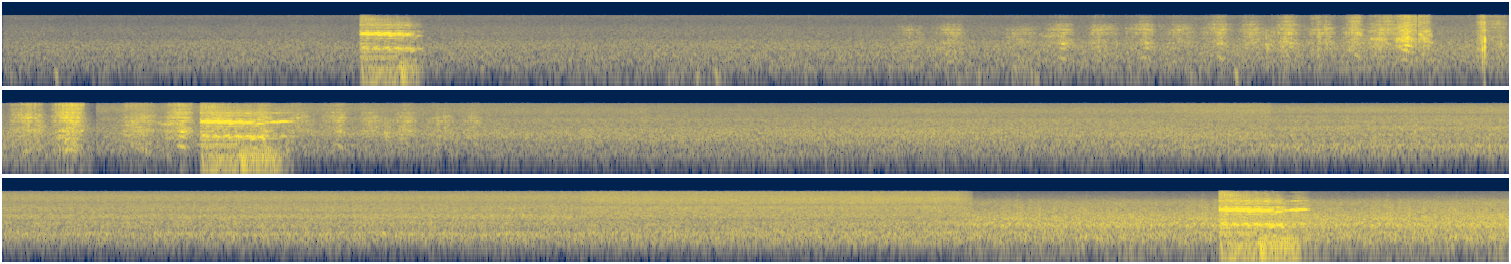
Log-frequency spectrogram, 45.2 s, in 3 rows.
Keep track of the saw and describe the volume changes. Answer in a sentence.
The volume of the saw goes up, then down.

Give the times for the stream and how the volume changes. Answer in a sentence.
The stream can be heard from 0.0 to 45.1 s, getting louder.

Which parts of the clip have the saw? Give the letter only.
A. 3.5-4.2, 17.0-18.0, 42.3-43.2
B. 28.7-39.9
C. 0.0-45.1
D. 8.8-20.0
D.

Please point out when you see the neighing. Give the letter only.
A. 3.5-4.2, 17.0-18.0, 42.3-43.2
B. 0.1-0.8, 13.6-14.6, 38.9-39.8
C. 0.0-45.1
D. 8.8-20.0
A.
